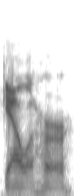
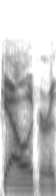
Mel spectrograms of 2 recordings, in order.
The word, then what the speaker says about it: Gallagher: suplex City Limits for correcting us all on the pronunciation because there is no such thing as Jack Gallaher but anyways we're coming along with Jack Gallagher the same way burbs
